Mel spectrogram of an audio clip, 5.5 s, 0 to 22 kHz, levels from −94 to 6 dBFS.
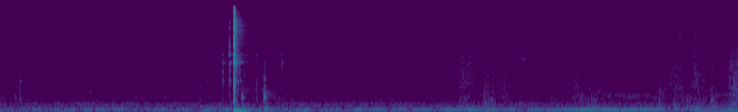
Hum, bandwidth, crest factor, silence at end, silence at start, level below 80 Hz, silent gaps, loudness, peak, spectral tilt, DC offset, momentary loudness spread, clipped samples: none; 15.5 kHz; 42 dB; 0 s; 0 s; -70 dBFS; none; -44 LUFS; -16 dBFS; -0.5 dB/octave; under 0.1%; 26 LU; under 0.1%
